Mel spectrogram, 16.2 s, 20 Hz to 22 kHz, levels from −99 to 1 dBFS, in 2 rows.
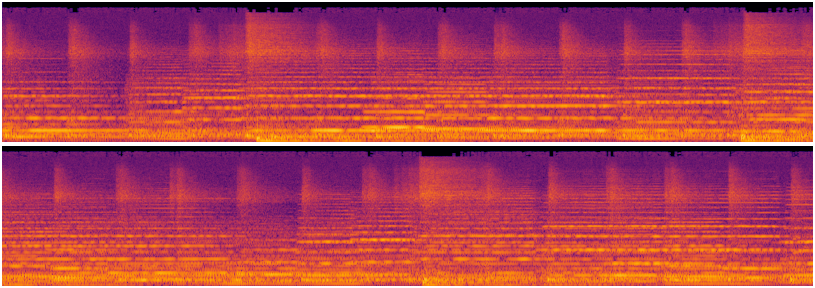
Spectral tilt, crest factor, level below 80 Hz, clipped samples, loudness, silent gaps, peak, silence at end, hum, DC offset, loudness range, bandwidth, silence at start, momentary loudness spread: -4.5 dB/octave; 16 dB; -34 dBFS; under 0.1%; -17 LUFS; none; -2 dBFS; 0 s; none; under 0.1%; 3 LU; 19 kHz; 0 s; 5 LU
